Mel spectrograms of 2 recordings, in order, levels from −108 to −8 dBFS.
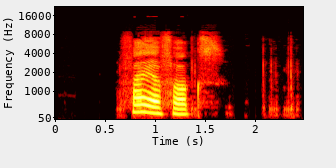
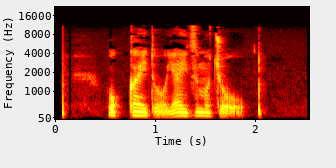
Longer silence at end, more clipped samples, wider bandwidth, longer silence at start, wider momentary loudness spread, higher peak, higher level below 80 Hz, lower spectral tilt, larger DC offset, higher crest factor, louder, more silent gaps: first, 0.95 s vs 0.45 s; neither; second, 9 kHz vs 11.5 kHz; first, 0.8 s vs 0.05 s; first, 22 LU vs 14 LU; first, -6 dBFS vs -10 dBFS; about the same, -78 dBFS vs -74 dBFS; about the same, -5 dB/octave vs -4.5 dB/octave; neither; about the same, 18 dB vs 20 dB; first, -20 LUFS vs -29 LUFS; neither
